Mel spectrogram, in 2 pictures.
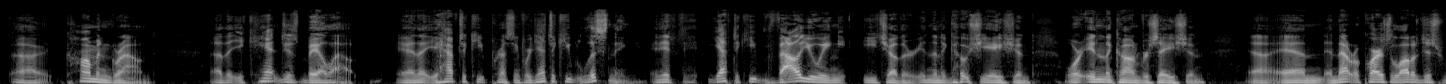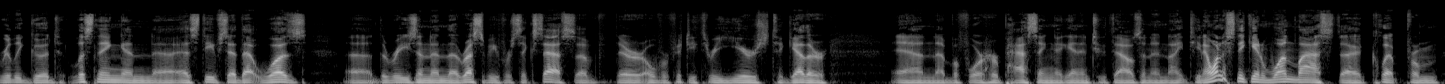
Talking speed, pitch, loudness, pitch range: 200 wpm, 95 Hz, -26 LUFS, 85-105 Hz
